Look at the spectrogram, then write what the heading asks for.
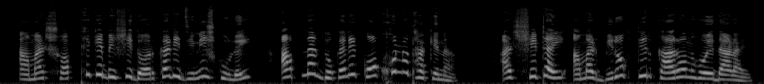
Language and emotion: Bengali, angry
